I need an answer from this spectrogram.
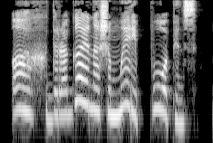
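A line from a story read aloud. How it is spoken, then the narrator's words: Sighing. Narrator (Russian): вздохнул Майкл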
